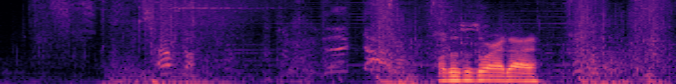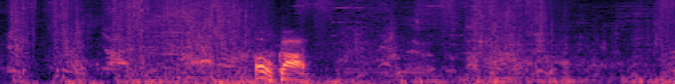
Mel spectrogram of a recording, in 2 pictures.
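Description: Blows thud during a fight.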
